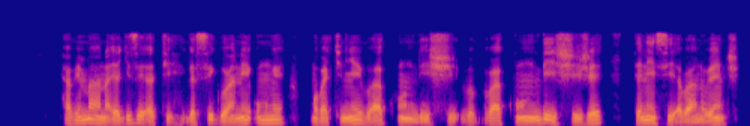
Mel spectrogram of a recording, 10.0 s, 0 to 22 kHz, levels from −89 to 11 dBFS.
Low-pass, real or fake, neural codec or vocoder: 7.2 kHz; real; none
